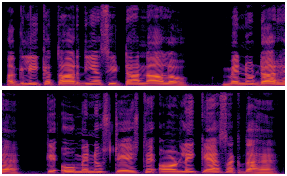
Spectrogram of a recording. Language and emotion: Punjabi, fearful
